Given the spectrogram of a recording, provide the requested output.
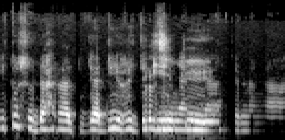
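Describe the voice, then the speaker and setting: A woman with a Lombok accent and a fairly high pitch. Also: dry, close sound with no echo. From Lombok, Indonesia. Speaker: Quran recitation teacher. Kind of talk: interview answer.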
